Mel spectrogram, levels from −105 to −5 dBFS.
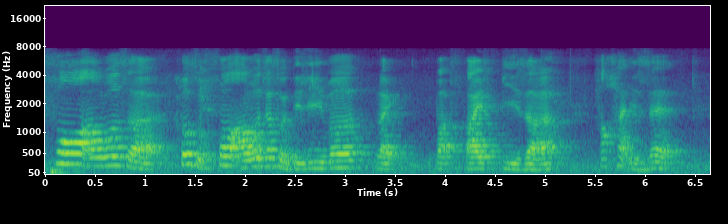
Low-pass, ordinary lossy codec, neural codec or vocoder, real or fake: none; none; none; real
